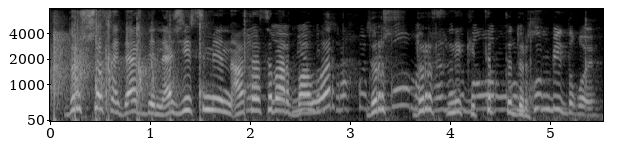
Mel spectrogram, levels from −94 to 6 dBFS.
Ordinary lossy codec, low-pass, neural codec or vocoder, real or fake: none; none; none; real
